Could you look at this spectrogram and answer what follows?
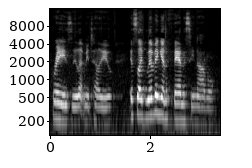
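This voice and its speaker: A woman's voice: on the low side, brisk, lightly acted. A woman playing a tough, protective sister who mothers her brothers, explaining things matter-of-factly in an amateur audio play. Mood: explanatory. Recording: noisy amateur home recording.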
